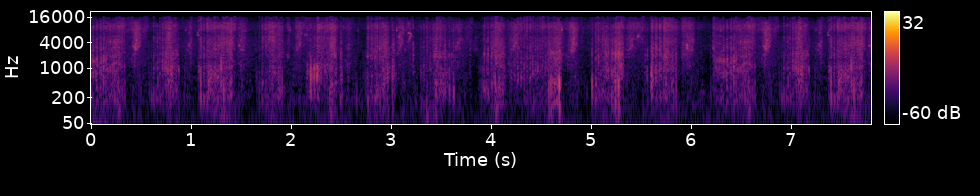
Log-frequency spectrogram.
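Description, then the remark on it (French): Steady footsteps crunch across the frozen water of the Advenfjorden on a hike, about a dozen crisp, gritty steps on ice in an even walking rhythm, moderately loud with no voices. “Pendant que je marche sur la glace, je songe à la cohabitation compliquée entre l'homme et la nature dans cet environnement hostile.”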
